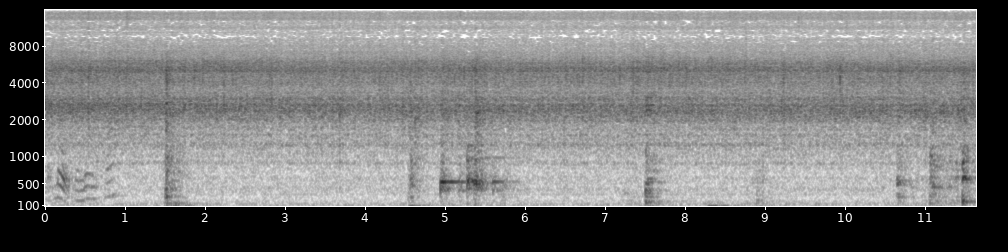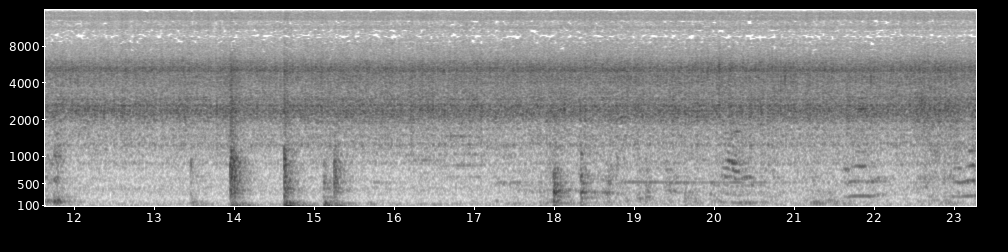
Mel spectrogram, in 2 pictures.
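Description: Meat sizzles steadily in a frying pan.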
